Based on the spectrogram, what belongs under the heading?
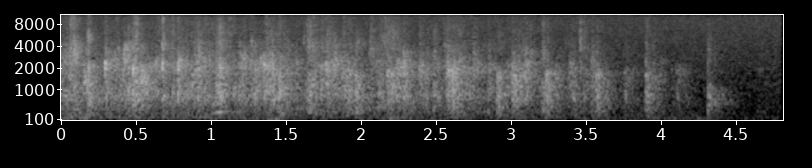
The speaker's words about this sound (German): Macht das gut? Dann gebt ihm mal einen Applaus.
